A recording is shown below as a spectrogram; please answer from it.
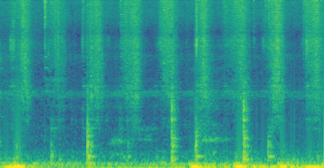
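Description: Hands knead mince into croquette biscuit dough, producing soft, close rubbing and squelching with a few sharper taps and thuds spread unevenly across several seconds, and no voice over it.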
